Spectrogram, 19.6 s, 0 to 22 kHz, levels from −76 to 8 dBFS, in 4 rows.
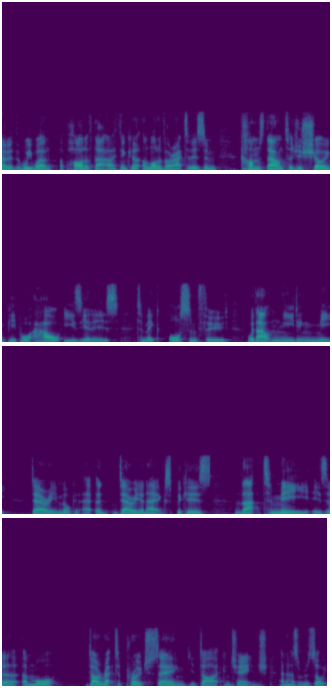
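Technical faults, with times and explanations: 12.87–12.99 s, VoIP packet loss concealed by the speech codec: 80 ms of packets went missing after "uh dairy and eggs", and the speech decoder extrapolated its last pitch and filter, stretching the sound out and fading it before "that to me is".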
